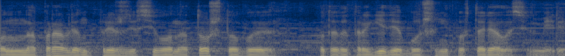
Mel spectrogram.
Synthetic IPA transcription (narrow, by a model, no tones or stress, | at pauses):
onːɐpɾavlʲɪnpɾʲeʐdʲɪfsʲɪvo̞nɐt̪o̞ʂt̪o̞bɨ | vot̪ɛt̪ət̪ɾɐɡʲedʲɪjəbo̞lʲʂɨnʲɪpəft̪ɐɾʲalˠəsʲvmʲḭɾʲɪ̰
